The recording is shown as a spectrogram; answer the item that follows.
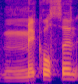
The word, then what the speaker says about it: Mikkelsen: It's Mads, M-A-D-S, and the last name is Mikkelsen, M-I-K-K-E-L-S-E-N. So I would say Mikkelsen. Mads Mikkelsen. Mads Mikkelsen. What a cool I name. would say. Mads Mikkelsen.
